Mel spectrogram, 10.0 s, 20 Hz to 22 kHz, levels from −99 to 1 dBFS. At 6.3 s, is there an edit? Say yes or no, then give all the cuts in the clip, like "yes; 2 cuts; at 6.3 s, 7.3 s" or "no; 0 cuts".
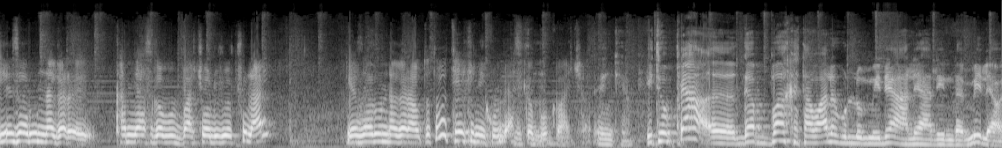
yes; 1 cut; at 6.3 s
